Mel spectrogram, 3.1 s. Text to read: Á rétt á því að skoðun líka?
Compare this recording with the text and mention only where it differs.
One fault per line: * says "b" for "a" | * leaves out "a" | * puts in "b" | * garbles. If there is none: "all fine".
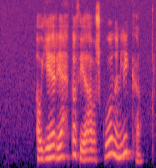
* puts in "ég"
* puts in "hafa"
